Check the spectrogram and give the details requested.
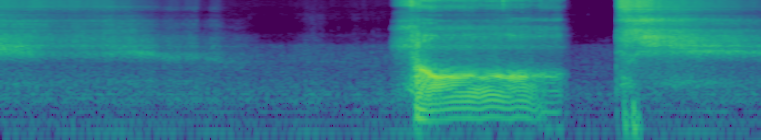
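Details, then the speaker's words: Loud, rattling snore-like inhalation then a shorter burst after a pause, recorded during an ASMR livestream as a sound effect; a deliberately imitated snore by an awake person, not genuine sleep. "It was so funny because I used some snoring of someone else the other day and myself because that was available to be used for that."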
